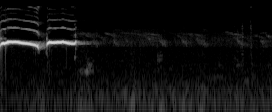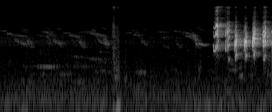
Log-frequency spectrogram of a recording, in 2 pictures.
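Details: Oriental magpie-robin in full song, unloading its repertoire of rough notes: two clear whistled notes dipping then rising, then after a pause a rapid burst of harsh, scratchy repeated notes.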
